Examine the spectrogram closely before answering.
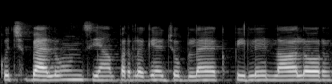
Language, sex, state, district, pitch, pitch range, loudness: Hindi, male, Himachal Pradesh, Shimla, 205 Hz, 200-205 Hz, -16 LUFS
